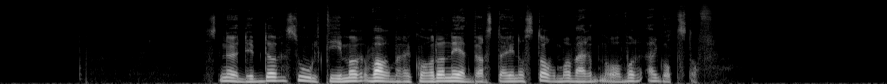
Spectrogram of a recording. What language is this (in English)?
Norwegian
